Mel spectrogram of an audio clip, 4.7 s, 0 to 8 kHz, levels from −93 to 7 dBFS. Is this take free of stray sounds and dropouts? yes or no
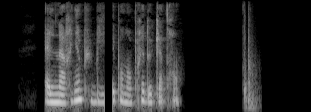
no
